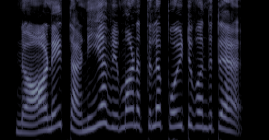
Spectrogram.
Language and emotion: Tamil, surprised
